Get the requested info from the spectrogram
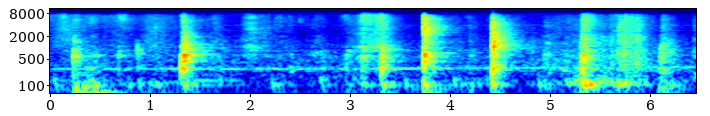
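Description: Handling noise on a tabletop: several sharp clacks and a few dull thumps as cards and a black hinged presentation box with a card inside are moved and the box lid is shut.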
